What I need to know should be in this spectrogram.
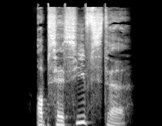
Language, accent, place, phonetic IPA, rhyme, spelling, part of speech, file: German, Germany, Berlin, [ɔpz̥ɛˈsiːfstə], -iːfstə, obsessivste, adjective, De-obsessivste.ogg
- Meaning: inflection of obsessiv: 1. strong/mixed nominative/accusative feminine singular superlative degree 2. strong nominative/accusative plural superlative degree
